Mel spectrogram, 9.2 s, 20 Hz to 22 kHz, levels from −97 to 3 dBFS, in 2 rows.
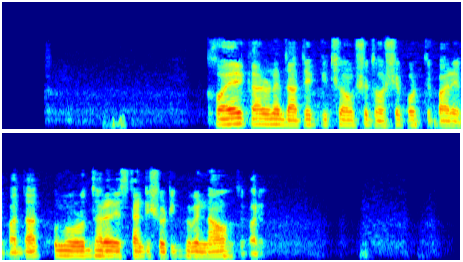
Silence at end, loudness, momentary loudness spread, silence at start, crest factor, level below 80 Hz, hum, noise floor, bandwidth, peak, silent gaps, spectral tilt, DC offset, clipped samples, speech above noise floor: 2 s; -23 LUFS; 11 LU; 2.15 s; 20 dB; -66 dBFS; none; -75 dBFS; 8 kHz; -4 dBFS; none; -5.5 dB/octave; under 0.1%; under 0.1%; 53 dB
